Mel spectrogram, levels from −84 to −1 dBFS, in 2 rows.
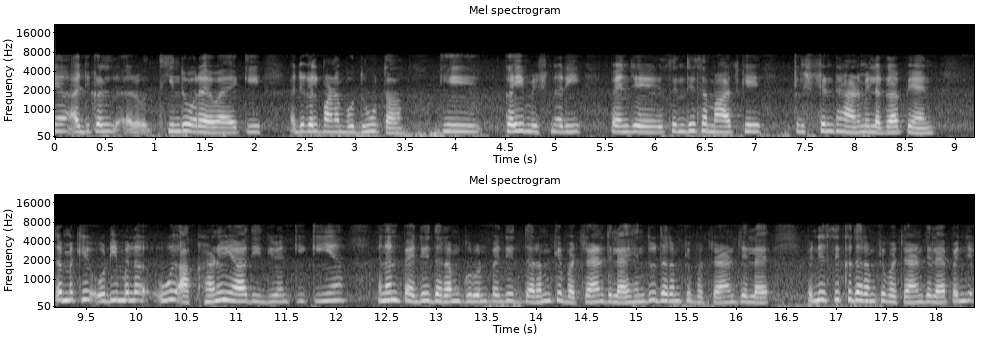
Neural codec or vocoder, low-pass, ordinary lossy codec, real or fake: none; 7.2 kHz; none; real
